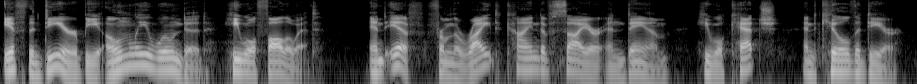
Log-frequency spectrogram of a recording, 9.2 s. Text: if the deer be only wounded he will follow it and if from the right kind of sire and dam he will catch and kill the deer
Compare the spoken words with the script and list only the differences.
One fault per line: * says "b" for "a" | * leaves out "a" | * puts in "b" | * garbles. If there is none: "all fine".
all fine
